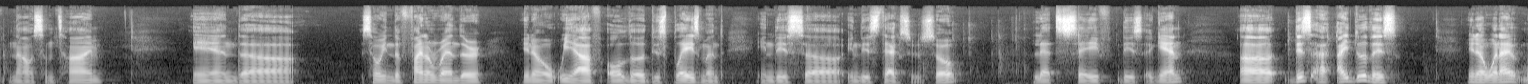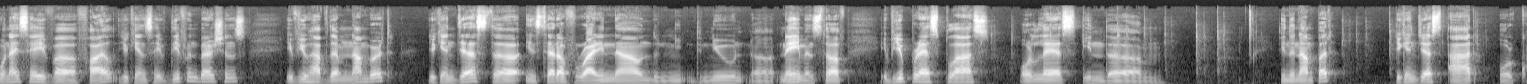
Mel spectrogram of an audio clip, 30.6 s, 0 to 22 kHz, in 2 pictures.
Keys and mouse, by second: 9.3 ctrl+shift+s, 10.1 KP_Add, 12.3 KP_Subtract, 12.7 KP_Add, 24.5 KP_Add, 24.6 KP_Subtract, 25.2 KP_Add, 25.5 KP_Subtract, 25.8 KP_Add, 26.0 KP_Subtract, 26.7 KP_Add, 27.9 KP_Subtract, 28.6 KP_Add, 28.9 KP_Subtract.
